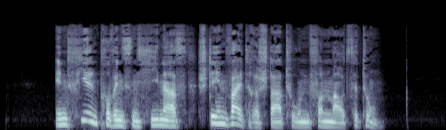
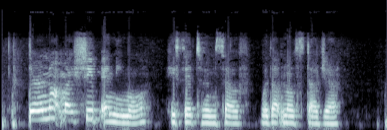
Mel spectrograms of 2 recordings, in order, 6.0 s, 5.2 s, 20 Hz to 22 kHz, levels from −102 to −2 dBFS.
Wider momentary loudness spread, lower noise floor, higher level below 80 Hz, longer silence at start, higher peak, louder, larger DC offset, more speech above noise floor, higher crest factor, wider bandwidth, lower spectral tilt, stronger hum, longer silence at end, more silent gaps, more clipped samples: about the same, 11 LU vs 10 LU; first, -85 dBFS vs -57 dBFS; second, -62 dBFS vs -54 dBFS; first, 0.75 s vs 0.05 s; second, -6 dBFS vs 0 dBFS; second, -24 LUFS vs -13 LUFS; neither; first, 61 dB vs 45 dB; first, 20 dB vs 12 dB; first, 11.5 kHz vs 8.4 kHz; about the same, -5.5 dB/octave vs -5.5 dB/octave; neither; first, 0.9 s vs 0 s; neither; neither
